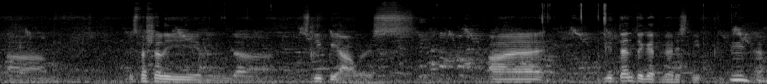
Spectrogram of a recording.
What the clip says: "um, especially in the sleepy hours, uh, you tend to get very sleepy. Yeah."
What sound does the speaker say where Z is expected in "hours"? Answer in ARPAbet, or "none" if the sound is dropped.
S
